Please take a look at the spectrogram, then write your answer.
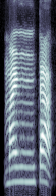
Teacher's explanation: మండలం అక్కడ వచ్చే డా ముందు వచ్చిన అనుస్వరం అణా కింద పలుకుతాము.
